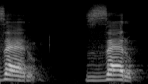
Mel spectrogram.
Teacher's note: Em português, a letra Z é pronunciada de forma vozeada com bastante vibração das cordas vocais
